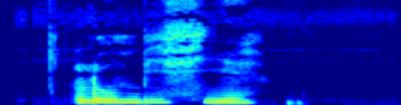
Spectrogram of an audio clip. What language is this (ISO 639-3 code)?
fan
